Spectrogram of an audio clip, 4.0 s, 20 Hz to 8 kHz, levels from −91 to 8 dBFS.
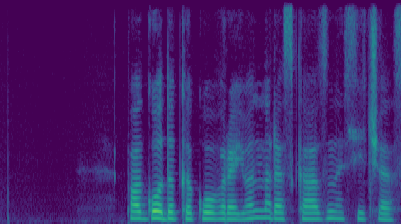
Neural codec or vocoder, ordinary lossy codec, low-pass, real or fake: codec, 16 kHz, 0.8 kbps, ZipCodec; none; none; fake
